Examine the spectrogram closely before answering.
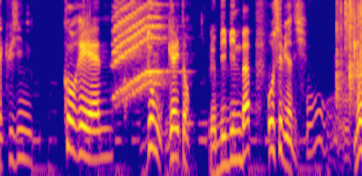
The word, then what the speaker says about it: bibimbap: Le bibimbap. Oh, c'est bien dit. Moi, je n'arrive jamais à le dire. Bibimbap, bravo. Bien prononcé Gaëtan, 3 points, dont le nom signifie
